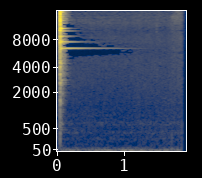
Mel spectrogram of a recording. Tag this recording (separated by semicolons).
knife; slash; short-sword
